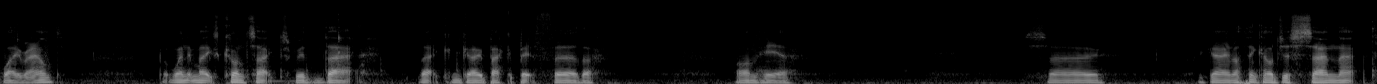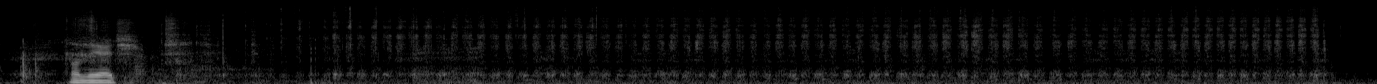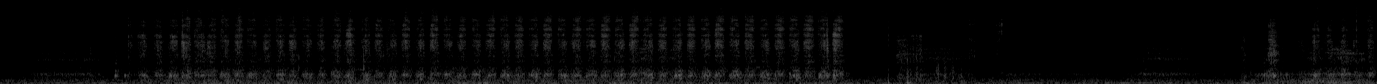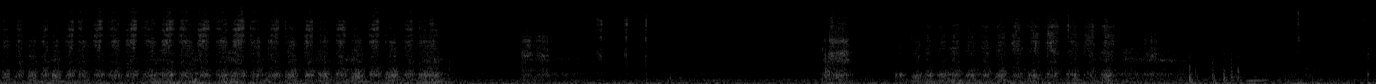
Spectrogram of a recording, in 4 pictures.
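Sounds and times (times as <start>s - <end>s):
plastic part sanded on sandpaper: 14.4s - 27.1s, 28.7s - 36.8s, 40.2s - 45.8s, 49.6s - 52.9s.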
